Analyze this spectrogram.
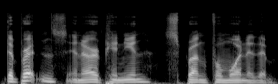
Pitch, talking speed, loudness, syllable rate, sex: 105 Hz, 215 wpm, -21 LUFS, 5.6 syllables/s, male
